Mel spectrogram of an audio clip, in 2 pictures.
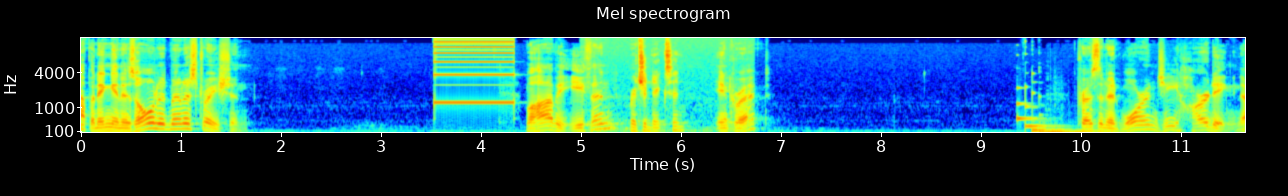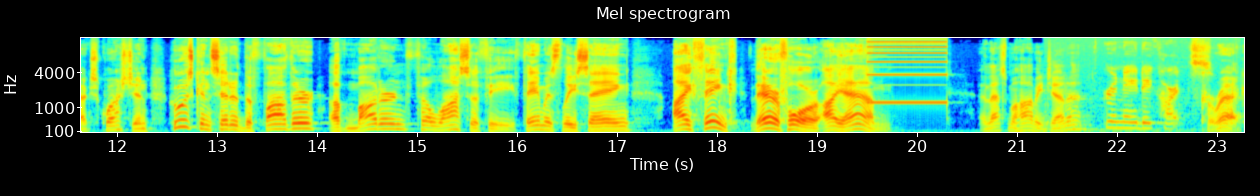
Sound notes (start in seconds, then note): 9.4 bell chimes, time expires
